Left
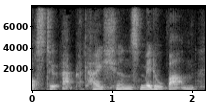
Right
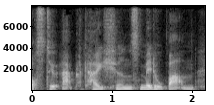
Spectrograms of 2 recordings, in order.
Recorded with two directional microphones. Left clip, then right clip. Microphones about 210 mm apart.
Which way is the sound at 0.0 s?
25° right (ahead or behind).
